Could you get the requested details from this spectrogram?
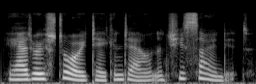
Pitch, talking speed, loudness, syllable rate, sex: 220 Hz, 235 wpm, -17 LUFS, 5.3 syllables/s, female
